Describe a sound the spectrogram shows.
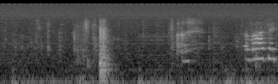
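A plastic basket knocks and rattles as a small child pulls it down.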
